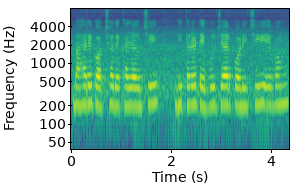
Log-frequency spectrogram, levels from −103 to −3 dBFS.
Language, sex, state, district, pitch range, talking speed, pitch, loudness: Odia, female, Odisha, Malkangiri, 200-210 Hz, 125 wpm, 205 Hz, -16 LUFS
